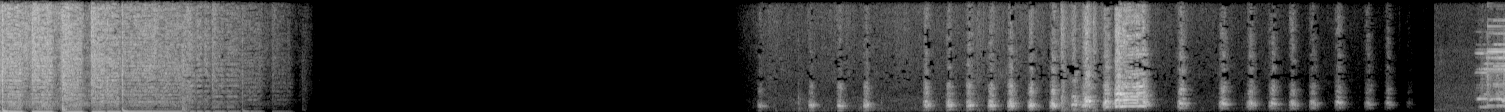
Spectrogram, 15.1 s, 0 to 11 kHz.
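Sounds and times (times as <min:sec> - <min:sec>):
music: 0:00.0 - 0:03.2, 0:14.8 - 0:15.0
hen clucking: 0:07.6 - 0:14.1.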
